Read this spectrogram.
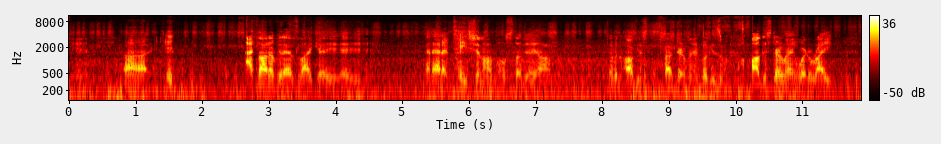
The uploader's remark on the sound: Warning: there’s a constant scratching noise throughout the episode and you may want to skip it.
